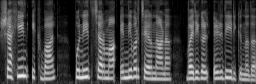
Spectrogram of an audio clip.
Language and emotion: Malayalam, neutral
